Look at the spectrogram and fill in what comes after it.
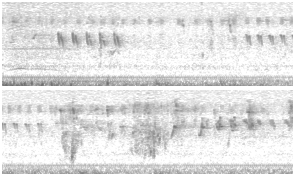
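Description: Faint birds calling: quick runs of short repeated chirps, twice, and a couple of descending calls in the middle, over a low rumble and a steady low hum.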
